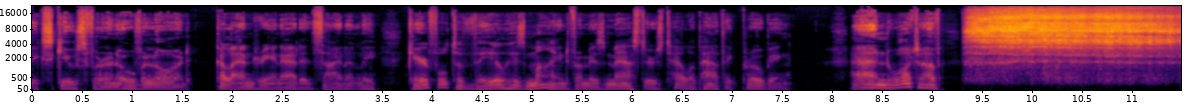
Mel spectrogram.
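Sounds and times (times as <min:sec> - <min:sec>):
speech: 0:00.0 - 0:09.5
rumbling hiss of a speaking voice: 0:09.3 - 0:11.4.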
